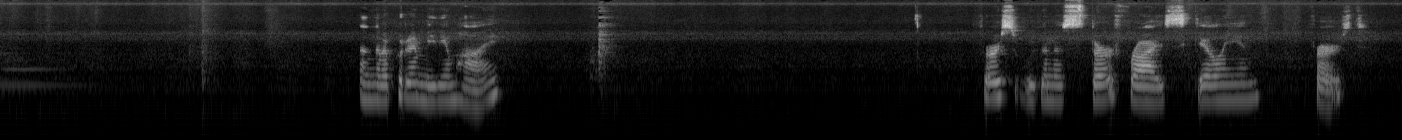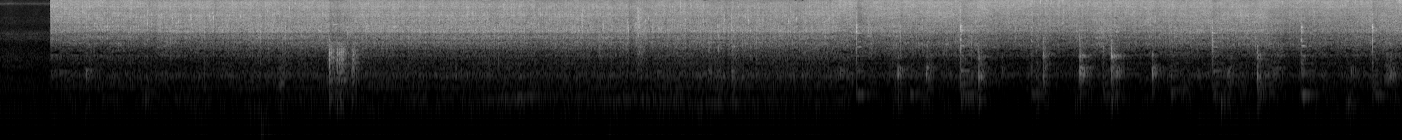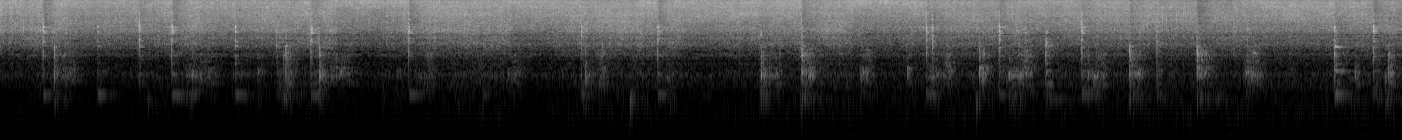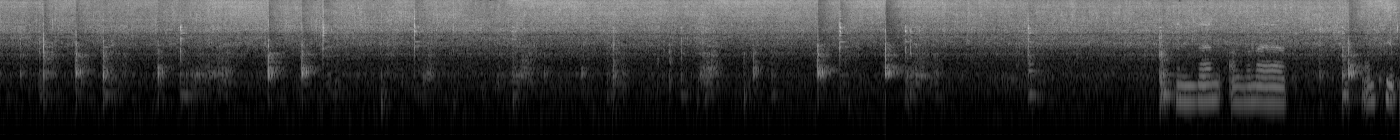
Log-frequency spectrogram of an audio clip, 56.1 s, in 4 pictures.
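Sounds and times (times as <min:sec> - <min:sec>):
scallions sizzling in hot oil: 0:14.5 - 0:56.0
wooden spatula clicking and scraping: 0:22.4 - 0:34.8, 0:35.6 - 0:40.8, 0:41.4 - 0:51.5.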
